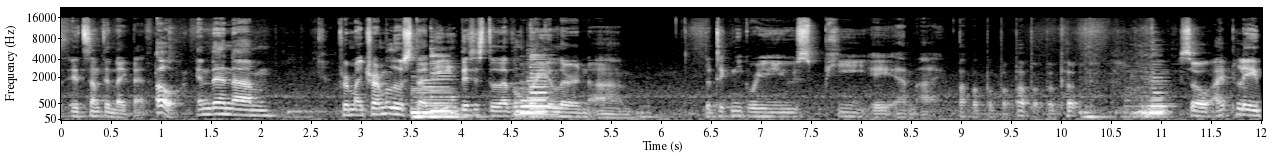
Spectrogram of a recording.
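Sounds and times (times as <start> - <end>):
classical guitar tremolo: 2.2 - 2.7, 3.5 - 5.2, 10.3 - 11.2.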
